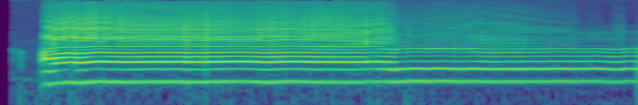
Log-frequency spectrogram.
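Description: A conch shell (shankha) blown in one long, loud, steady note that begins a moment in and is held, wavering slightly in the second half.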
